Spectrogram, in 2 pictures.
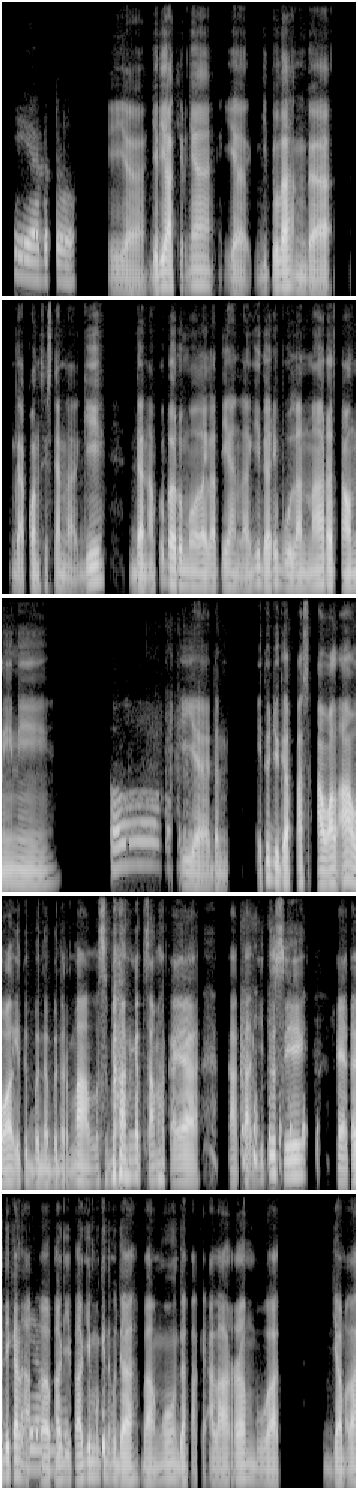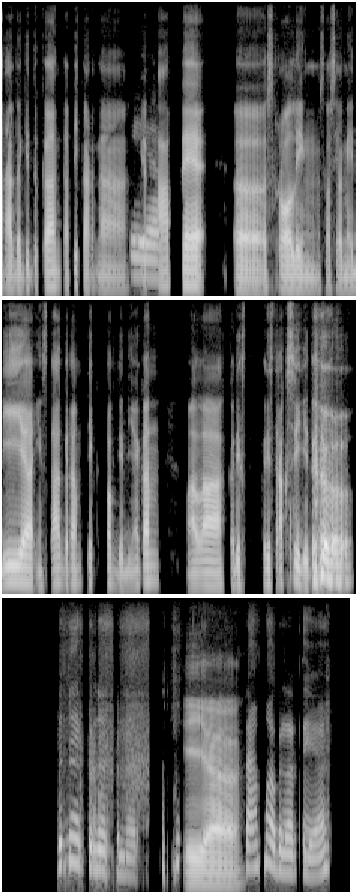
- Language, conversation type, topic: Indonesian, unstructured, Bagaimana cara memotivasi diri agar tetap aktif bergerak?
- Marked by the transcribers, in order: distorted speech; other background noise; laughing while speaking: "banget sama"; laugh; in English: "scrolling"; laughing while speaking: "gitu"; chuckle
